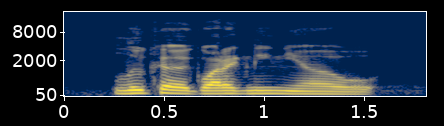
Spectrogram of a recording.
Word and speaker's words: Guadagnino: That underneath the tennis court shot, Luca Guadagnino wanted to do that for... That's how you say his fucking name.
